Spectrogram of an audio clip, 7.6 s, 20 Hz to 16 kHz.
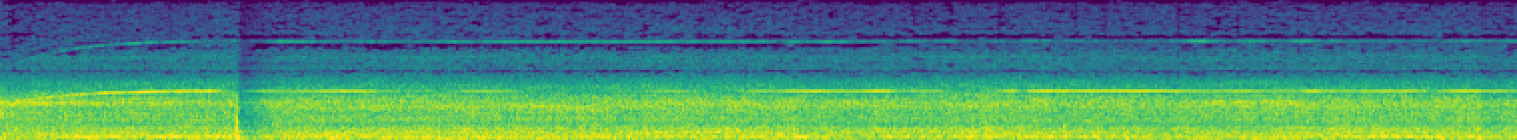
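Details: Dyson DC07 vacuum test run after fixing brush bar bearings clogged with a big gob of hair that made the bar squeal (not the clutch as first thought): steady, even motor roar, no squeal or rubbing; running normally.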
